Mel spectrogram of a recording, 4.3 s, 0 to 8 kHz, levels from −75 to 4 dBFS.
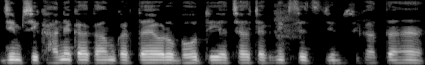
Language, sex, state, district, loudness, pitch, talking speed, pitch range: Hindi, male, Bihar, Begusarai, -18 LUFS, 130 Hz, 210 wpm, 125-130 Hz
